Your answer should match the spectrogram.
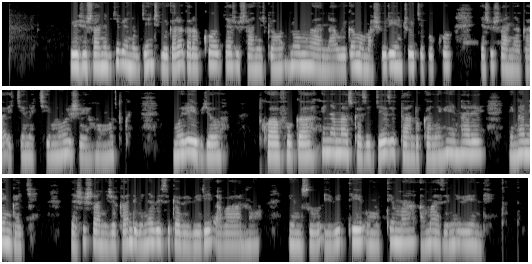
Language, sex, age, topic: Kinyarwanda, female, 36-49, education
